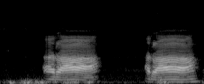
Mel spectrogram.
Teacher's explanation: জিহ্বার কিনারা উল্টা সাইড আর সামনের দাঁতের গুড়ির সাথে লাগাইলে এখান থেকে রা আদায় করা হয়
